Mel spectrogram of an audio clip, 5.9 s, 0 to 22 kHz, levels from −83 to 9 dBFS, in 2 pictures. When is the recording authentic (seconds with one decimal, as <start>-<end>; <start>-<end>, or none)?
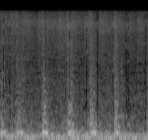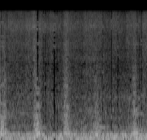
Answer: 0.0-5.9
